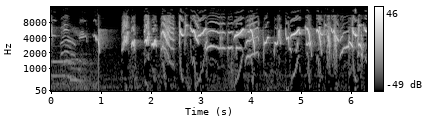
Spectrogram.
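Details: Old wild Oriental magpie-robin singing in the morning: a few descending whistles, a short pause, then lively phrases of looping, rising and falling whistled notes with sharp clicks.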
